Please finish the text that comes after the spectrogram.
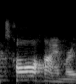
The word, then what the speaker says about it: Thalheimer: it's actually tallheimer the first h is silent so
